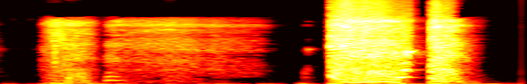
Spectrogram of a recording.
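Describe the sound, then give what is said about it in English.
A cough: a short, breathy throat-clearing burst with a soft fading tail, then after a brief pause two loud, harsh cough bursts in quick succession, alone without talk. “I have a nice cough at the end. Nice little cough. At the end.”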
